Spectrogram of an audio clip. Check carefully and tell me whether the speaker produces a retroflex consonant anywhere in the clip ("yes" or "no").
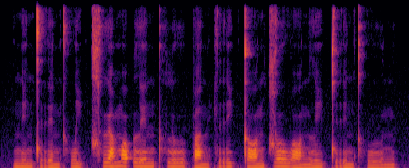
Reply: no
